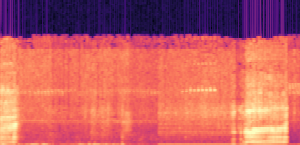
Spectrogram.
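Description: A sheep bleats loudly: a brief cry at the very start, then a longer, wavering bleat near the end, with low rumbling background noise in between.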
